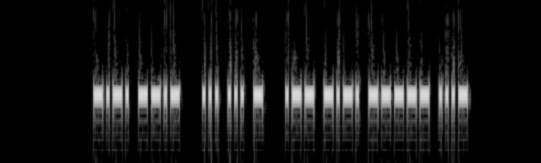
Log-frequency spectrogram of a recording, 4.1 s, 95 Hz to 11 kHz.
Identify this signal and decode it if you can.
Morse code, heard as a keyed tone, about 52 wpm, 700 Hz. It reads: CQ SST WC0V
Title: K1USN SST QSO Practice - 50wpm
